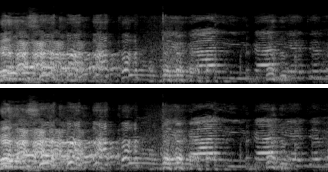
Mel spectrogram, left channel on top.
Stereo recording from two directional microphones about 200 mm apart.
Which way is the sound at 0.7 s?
55° right (ahead or behind).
